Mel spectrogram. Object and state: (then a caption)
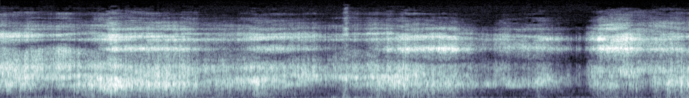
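Wooden bowl. A dark-brown hollow wooden bowl, held upside down, has its outer bottom tapped and scraped with a wooden stick. The result is a quiet, continuous, bright scratchy rasp with almost no low end. It briefly fades out before starting again near the end.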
